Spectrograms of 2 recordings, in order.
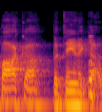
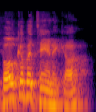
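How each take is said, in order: First: The first vowel is not a long O. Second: The first vowel is a long O. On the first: The speaker calls it wrong. "Please don't call it Baca Botanica" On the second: The speaker calls it right. "That is a long O"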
